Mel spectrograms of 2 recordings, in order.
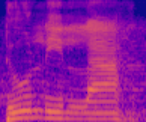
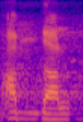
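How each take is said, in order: First: Only the final part of the phrase is said. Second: Only the middle part of the phrase is said. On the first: This is the sloppy Javanese way of reciting. "Sing Jawa... Iku jenenge wong Jawa gak entos" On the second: This is the sloppy Madurese way of reciting. "Sing Madura mekele Madura"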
